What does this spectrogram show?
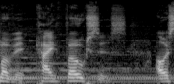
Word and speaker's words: kyphosis: by the way that's the name of it ty focuses I was saying it wrong in all the previous videos but I'm finally saying it right now tight focus alright that's all I got to say thank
